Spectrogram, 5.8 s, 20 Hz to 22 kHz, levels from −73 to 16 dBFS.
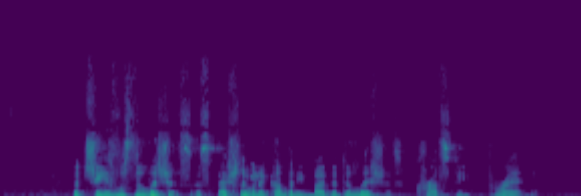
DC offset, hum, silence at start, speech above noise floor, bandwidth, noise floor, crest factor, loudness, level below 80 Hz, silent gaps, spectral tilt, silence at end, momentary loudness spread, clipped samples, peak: under 0.1%; none; 0.3 s; 25 dB; 16 kHz; -58 dBFS; 20 dB; -33 LUFS; -56 dBFS; none; -6 dB/octave; 0.5 s; 14 LU; under 0.1%; -14 dBFS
